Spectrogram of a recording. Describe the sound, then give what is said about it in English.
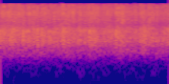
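A church audience applauds steadily, a dense wash of many hands clapping at once with no individual claps standing out, holding at an even level throughout. “Would you clap your hands and say, "I'm proud of a part of the church"?”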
